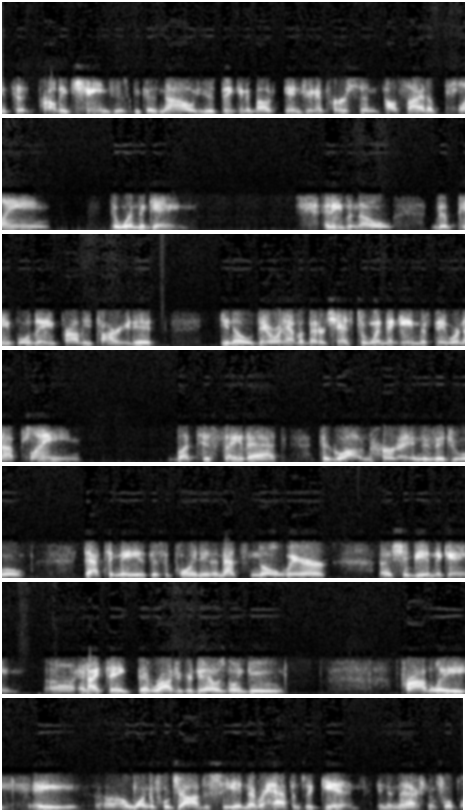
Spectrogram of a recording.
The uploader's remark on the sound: phones in from outside of the Redskins facility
